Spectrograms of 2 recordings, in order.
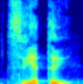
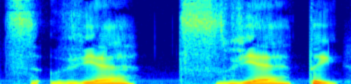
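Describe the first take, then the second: First: Said in the usual way. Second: "تسویتی" drawn out, ts held, then vye, then thick ty; slow thick-i demo. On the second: Shown as a demonstration. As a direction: build "تسویتی" slowly piece by piece. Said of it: "اون ای آخر دوباره از اون ایهای غلیظه".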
